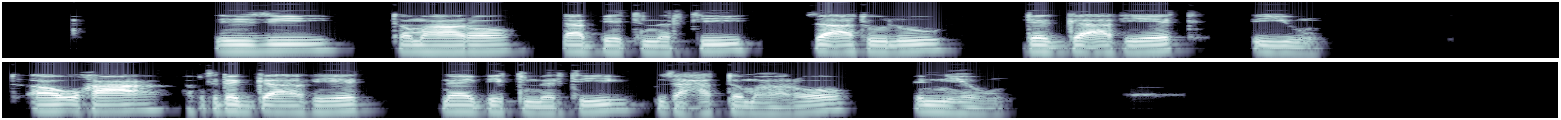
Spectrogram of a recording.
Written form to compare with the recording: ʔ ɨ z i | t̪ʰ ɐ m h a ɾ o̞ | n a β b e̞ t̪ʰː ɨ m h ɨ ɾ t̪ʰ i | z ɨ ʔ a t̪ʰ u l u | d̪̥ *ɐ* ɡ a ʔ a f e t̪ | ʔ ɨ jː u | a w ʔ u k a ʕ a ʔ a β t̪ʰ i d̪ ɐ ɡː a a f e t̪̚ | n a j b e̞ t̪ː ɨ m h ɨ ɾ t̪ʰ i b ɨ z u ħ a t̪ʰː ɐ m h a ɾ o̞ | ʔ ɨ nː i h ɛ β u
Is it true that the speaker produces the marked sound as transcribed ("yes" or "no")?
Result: yes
